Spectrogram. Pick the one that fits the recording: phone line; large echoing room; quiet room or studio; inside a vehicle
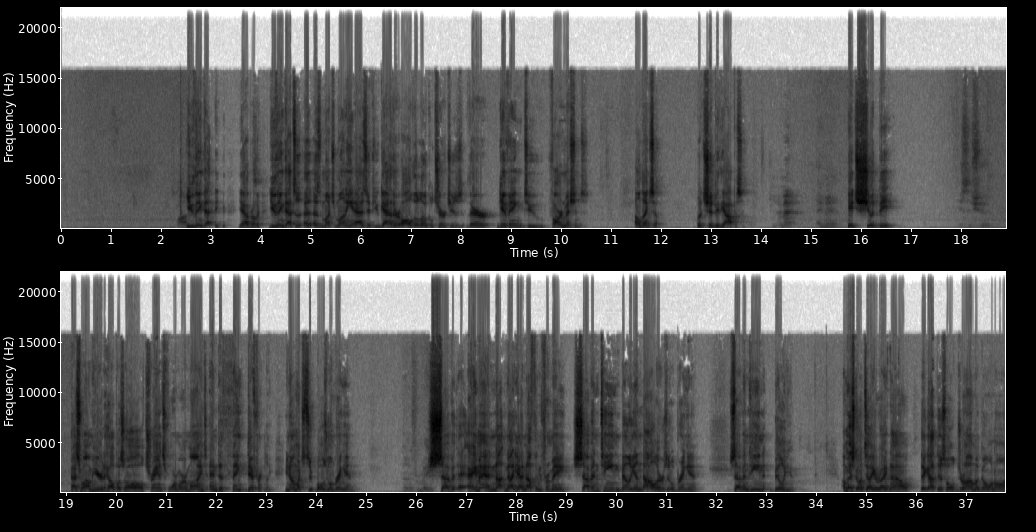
large echoing room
